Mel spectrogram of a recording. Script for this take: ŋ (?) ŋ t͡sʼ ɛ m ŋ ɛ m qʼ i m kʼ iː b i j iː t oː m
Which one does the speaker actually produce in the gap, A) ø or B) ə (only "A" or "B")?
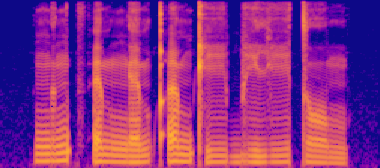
B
